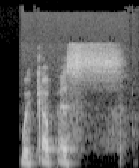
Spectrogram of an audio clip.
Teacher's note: I think when I copied this from the PDF, I lost the location of glottalization. So both the K and the P should be glottalized in Wikupis.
